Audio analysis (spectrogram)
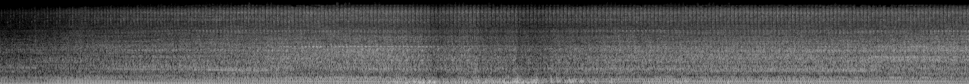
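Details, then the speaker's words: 2016 Mazda MX-5 (ND) salvage car: fires right up and starts quickly, smooth even idle with a steady low hum and no knocks, ticks or misses; no engine warning lights; engine healthy. "like i said fires right up start real quick sounds like what you would expect it to sound like um no engine warning lights"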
